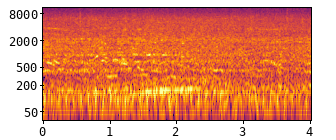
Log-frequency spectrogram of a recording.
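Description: Heavy rain pouring and floodwater running through a street, a steady rushing hiss, with people's voices talking under it. A low hum swells briefly near the middle.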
